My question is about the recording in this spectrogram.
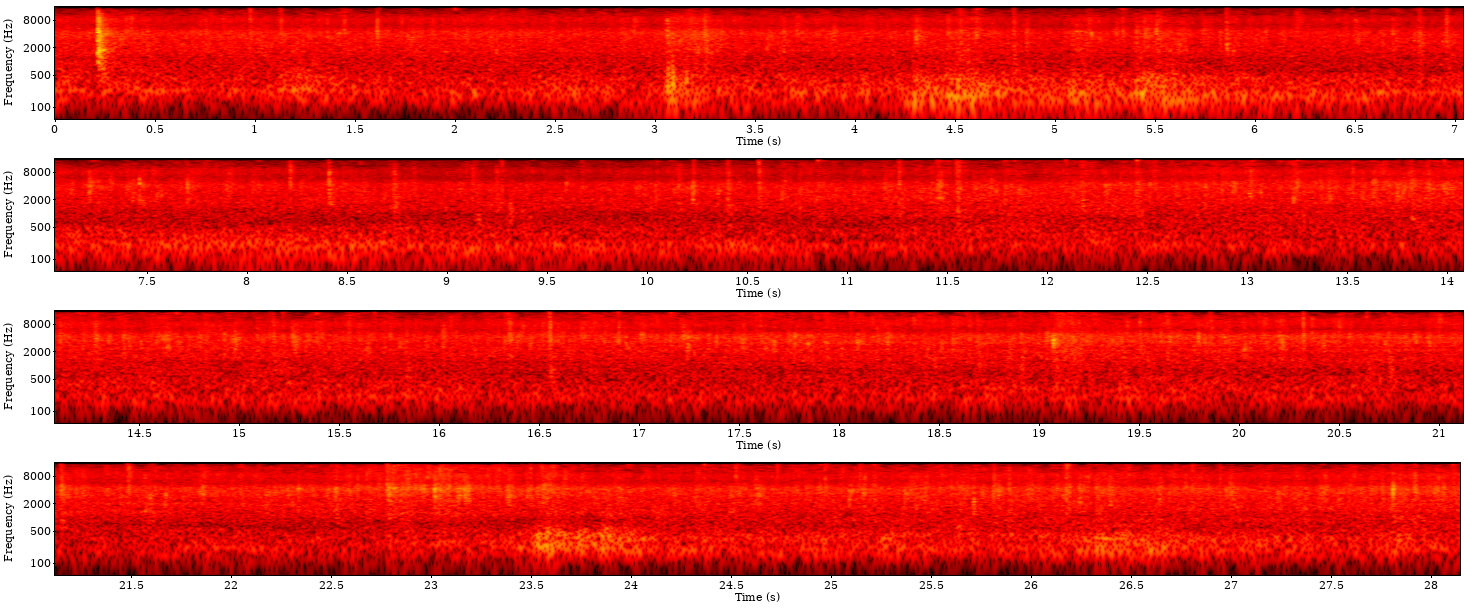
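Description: Heavy rain pouring down steadily in a thunderstorm, with a sharp crack about three seconds in and low rumbles of thunder just after it and again near the end.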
